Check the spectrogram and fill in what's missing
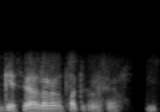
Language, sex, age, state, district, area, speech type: Tamil, male, 18-30, Tamil Nadu, Tiruvannamalai, rural, conversation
